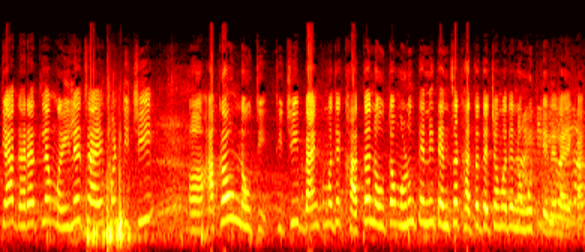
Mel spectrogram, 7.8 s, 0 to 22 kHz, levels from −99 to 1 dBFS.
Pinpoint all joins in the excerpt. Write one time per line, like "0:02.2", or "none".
none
